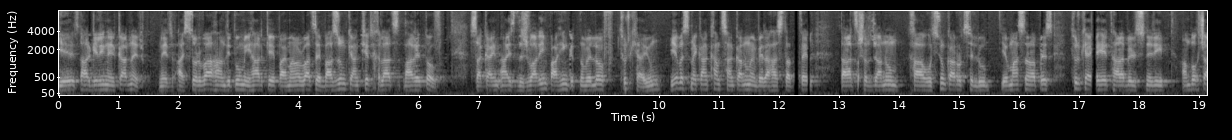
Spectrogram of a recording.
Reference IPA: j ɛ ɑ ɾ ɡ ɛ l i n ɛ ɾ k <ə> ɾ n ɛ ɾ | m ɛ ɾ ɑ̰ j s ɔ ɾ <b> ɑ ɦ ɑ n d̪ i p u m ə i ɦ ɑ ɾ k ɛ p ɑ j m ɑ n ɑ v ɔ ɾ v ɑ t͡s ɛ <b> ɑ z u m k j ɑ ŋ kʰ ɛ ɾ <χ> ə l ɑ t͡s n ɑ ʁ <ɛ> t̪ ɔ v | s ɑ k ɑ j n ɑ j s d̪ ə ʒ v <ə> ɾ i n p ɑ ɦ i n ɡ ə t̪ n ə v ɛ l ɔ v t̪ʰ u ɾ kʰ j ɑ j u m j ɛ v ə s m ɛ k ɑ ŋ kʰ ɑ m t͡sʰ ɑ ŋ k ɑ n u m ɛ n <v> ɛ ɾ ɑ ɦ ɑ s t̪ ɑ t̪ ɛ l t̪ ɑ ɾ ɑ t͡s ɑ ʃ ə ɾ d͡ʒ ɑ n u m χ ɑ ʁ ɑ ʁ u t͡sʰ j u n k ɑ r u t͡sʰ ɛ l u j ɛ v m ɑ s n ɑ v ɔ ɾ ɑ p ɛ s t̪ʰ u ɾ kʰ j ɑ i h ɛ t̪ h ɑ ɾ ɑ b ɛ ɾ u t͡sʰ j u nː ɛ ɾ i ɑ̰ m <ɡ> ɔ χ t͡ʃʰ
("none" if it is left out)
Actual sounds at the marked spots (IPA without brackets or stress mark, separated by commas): ɑ, v, b, χ, ɛ, ɑ, v, b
